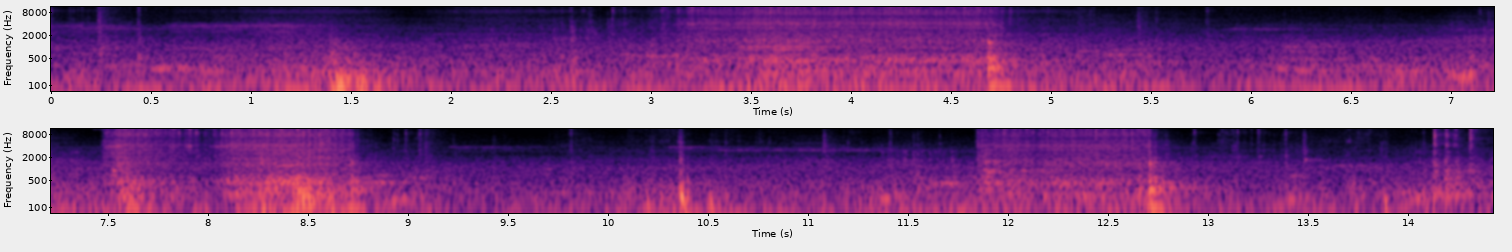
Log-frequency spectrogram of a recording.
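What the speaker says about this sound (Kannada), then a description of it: "ಈಗ ಈ ಡಾಟ್ಸ್ಗೆಲ್ಲ ಒಂದು ಲೂಸ್ ಸ್ಟಿಚ್ ಹಾಕ್ಕೊಳ್ಳಿ" Sewing machine running loose, long basting stitches along the darts of a four-dart blouse, a steady mechanical whirr in several bursts with brief pauses, close and fairly loud.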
